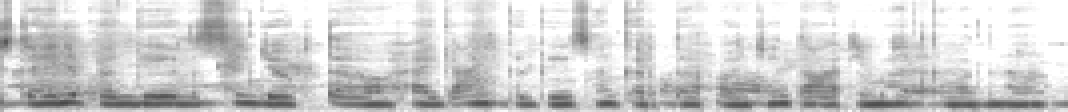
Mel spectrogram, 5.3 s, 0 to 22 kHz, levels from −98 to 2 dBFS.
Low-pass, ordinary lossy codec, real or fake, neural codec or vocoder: none; none; fake; vocoder, 44.1 kHz, 128 mel bands every 512 samples, BigVGAN v2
